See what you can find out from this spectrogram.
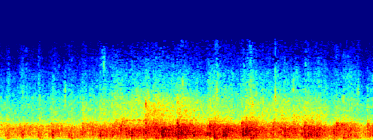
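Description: A crowd claps steadily for several seconds for people about to be baptized, a dense, even wash of many hands with no voices standing out, holding a fairly constant loudness throughout.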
